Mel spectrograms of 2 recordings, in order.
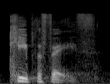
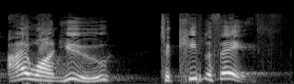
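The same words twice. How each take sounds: First: Low and soft, almost to himself; a soft, lower restatement of Keep the faith; quiet echo. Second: Slow, high and loud, stretching out each word; a preacher's impassioned appeal, drawn out; fervent charge. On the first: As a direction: let the charge settle gently. Preacher repeating the charge softly. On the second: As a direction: plead with Timothy to hold on. Preacher voicing Paul's charge to Timothy. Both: Acted.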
